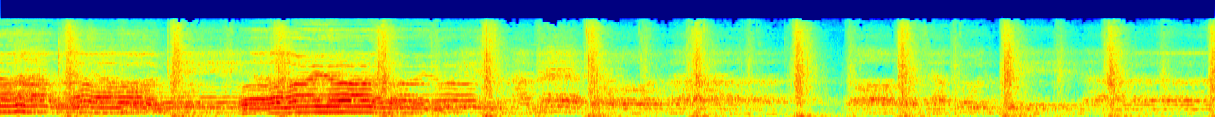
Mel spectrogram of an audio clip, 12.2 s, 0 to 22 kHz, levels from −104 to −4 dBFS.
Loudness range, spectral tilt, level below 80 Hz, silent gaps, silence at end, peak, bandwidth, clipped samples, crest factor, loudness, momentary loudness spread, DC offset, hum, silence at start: 9 LU; -4 dB/octave; -38 dBFS; none; 0 s; -2 dBFS; 11.5 kHz; under 0.1%; 18 dB; -18 LUFS; 14 LU; under 0.1%; none; 0 s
